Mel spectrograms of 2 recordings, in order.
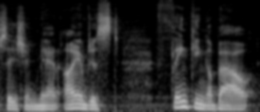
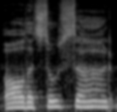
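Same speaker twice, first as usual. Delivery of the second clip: mock sad; 6 semitones higher, slower than usual. Real, not acted. Reacting to sad game moment.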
